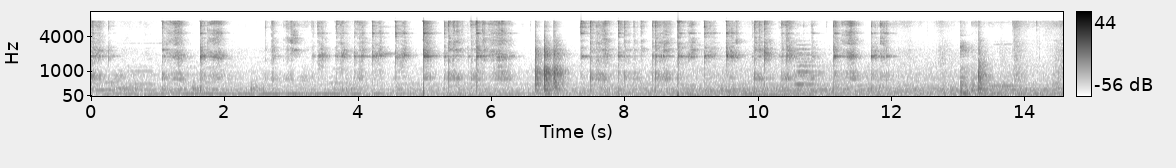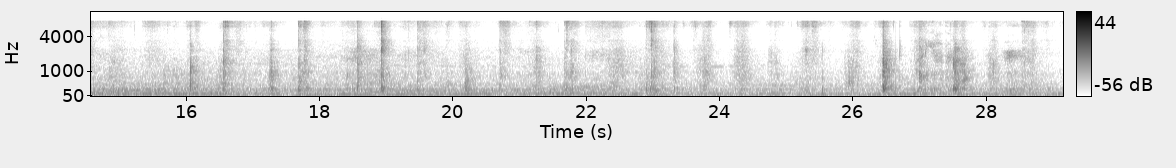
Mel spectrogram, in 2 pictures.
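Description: A metal spoon scraping and clinking against a small mortar and a plastic mixing bowl while chopped citrus fruit and herbs are scraped out and stirred. The clinks and scrapes come thick and fast with a faint ringing for roughly the first twelve seconds, then thin out to scattered taps as the stirring goes on.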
